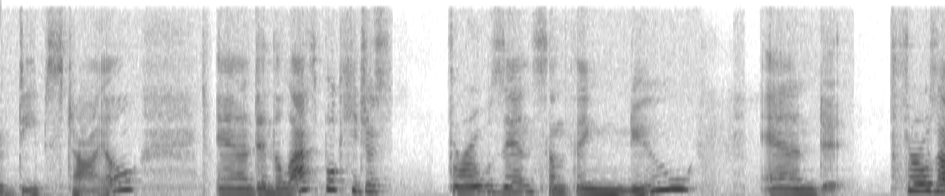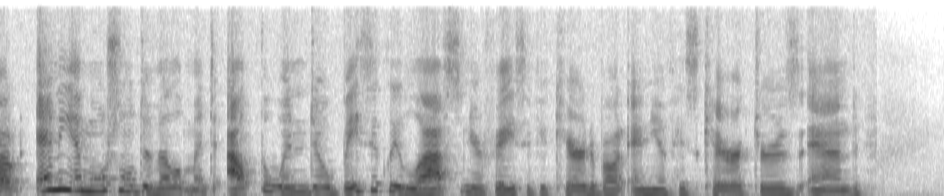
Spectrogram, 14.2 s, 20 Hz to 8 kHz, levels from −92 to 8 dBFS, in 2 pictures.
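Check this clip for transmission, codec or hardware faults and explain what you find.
Two faults are present: brief dropouts from the voice detector and comfort noise replacing the background, all carried over a G.722 call path whose content stops at 8 kHz.

Sound dropped by the voice detector occurs at 0.40–0.44 s and 4.10–4.12 s. The sender's detector likely misjudged quiet sound as background and paused transmission, so the receiver inserted synthetic noise. Each time, the sound briefly collapses into flat hiss for 40 ms and then about 20 ms before resuming.

Comfort noise in place of the background appears at 1.52–1.62 s, 2.94–3.36 s, 5.26–5.50 s, 5.58–5.70 s, 6.40–6.68 s and 13.66 s to the end. The sender likely stopped transmitting during pauses, and the receiver filled them with generated noise. The textured background, sitting around 31–35 dB below the loud parts, turns into smooth, featureless hiss. 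It is about 5 dB louder at 1.52 s and about 3–9 dB quieter elsewhere, with the largest drop at 6.40 s.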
